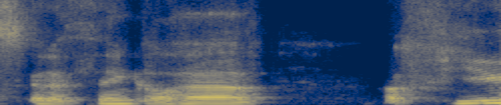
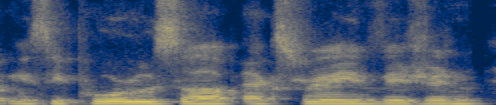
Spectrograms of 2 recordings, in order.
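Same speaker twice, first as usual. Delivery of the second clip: ordinary delivery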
